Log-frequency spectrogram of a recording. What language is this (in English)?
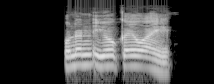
Sindhi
